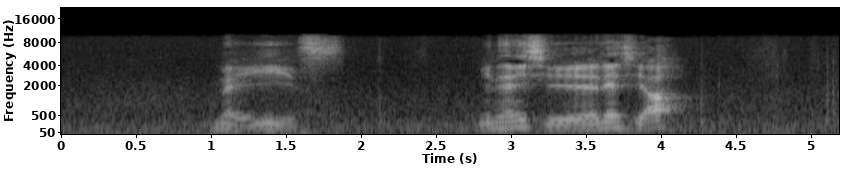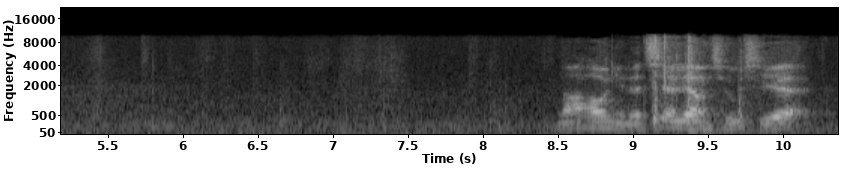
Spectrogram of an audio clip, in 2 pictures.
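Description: Young men speak sharply nearby.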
